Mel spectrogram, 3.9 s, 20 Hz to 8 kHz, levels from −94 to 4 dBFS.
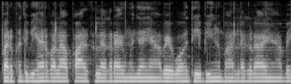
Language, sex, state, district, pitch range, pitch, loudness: Hindi, male, Chhattisgarh, Kabirdham, 125-130 Hz, 125 Hz, -19 LUFS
